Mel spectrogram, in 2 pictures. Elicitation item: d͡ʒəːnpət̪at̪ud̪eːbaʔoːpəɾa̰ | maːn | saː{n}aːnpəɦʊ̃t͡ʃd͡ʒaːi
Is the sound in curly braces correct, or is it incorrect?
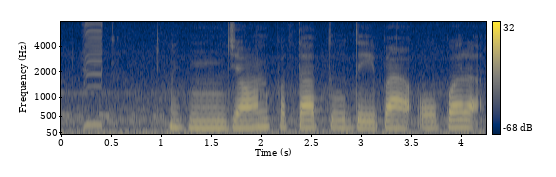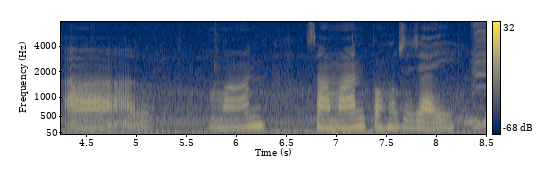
incorrect: m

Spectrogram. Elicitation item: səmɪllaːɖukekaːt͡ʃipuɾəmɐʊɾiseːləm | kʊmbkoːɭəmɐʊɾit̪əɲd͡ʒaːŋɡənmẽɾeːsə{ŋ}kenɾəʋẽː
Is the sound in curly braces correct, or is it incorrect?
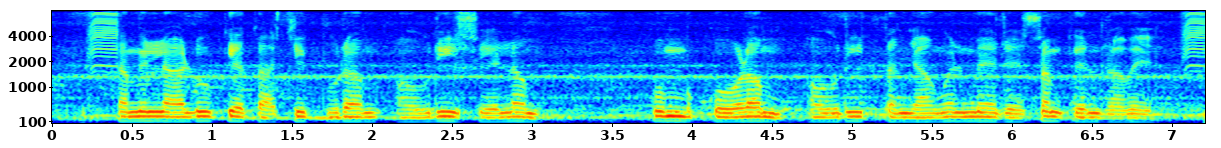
incorrect: m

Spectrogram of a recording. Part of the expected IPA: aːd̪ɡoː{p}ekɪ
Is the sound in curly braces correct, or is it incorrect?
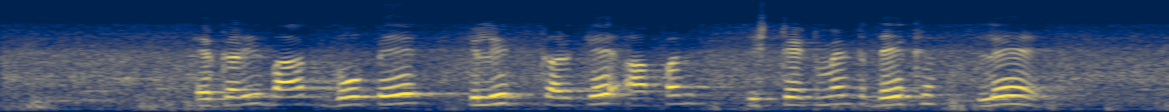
correct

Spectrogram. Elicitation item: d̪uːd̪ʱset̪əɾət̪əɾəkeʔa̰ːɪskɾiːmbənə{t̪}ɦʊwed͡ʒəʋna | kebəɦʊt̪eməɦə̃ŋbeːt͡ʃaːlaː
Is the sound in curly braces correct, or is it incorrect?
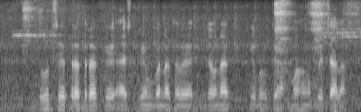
correct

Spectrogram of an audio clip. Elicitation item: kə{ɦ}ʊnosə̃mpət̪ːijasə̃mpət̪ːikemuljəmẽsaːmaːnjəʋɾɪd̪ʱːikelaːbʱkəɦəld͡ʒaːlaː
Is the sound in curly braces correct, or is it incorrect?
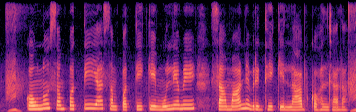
incorrect: none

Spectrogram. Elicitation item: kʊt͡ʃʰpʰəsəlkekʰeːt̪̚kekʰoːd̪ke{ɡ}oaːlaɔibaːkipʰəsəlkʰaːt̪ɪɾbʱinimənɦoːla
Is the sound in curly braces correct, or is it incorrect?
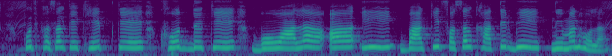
incorrect: b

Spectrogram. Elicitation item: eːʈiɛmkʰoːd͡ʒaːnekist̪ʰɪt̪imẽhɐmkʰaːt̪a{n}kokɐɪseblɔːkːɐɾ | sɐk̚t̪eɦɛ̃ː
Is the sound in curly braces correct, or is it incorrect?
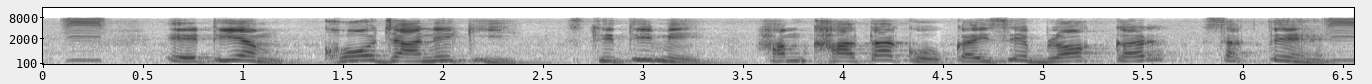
incorrect: none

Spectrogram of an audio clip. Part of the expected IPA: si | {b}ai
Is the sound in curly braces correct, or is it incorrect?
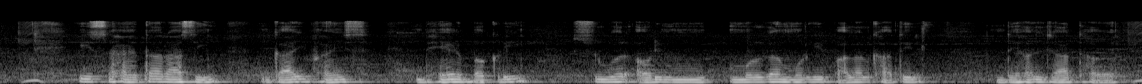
incorrect: ɡ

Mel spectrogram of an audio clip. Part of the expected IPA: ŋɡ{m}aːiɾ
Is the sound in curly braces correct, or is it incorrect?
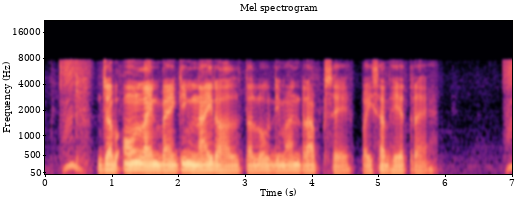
incorrect: n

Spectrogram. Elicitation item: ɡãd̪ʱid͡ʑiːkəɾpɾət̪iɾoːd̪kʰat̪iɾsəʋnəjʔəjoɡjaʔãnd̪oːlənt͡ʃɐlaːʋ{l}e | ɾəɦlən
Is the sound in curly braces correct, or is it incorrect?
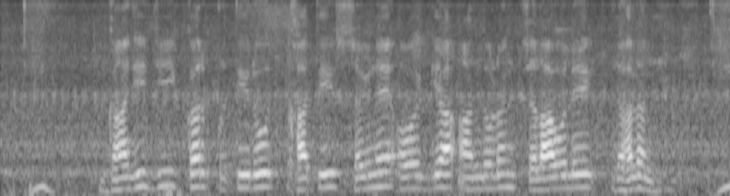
correct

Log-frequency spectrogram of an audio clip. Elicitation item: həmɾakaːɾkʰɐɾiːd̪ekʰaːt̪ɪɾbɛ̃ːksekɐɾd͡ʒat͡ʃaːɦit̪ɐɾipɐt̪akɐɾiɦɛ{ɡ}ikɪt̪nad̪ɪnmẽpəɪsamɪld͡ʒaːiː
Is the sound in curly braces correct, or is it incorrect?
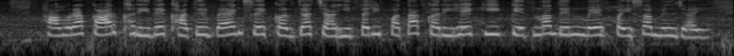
incorrect: k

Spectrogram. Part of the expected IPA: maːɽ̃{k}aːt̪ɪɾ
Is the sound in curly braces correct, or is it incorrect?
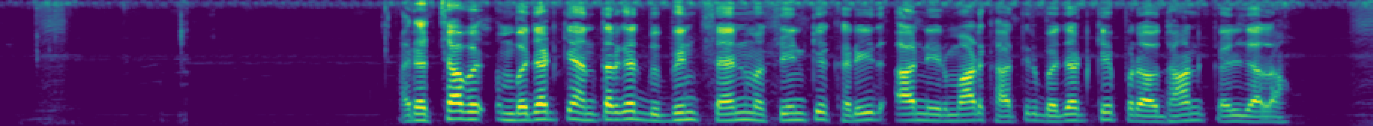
incorrect: kʰ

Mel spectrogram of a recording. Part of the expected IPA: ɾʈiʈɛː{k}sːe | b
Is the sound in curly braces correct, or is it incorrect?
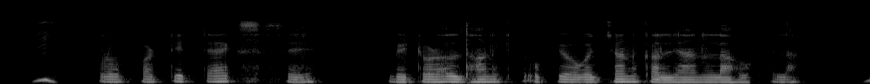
correct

